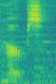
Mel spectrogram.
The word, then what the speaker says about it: herbs: Well, how about a wreath made from herbs? Herbs. H is silent.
